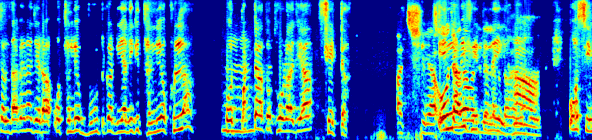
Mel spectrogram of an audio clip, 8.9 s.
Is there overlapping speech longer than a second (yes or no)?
yes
